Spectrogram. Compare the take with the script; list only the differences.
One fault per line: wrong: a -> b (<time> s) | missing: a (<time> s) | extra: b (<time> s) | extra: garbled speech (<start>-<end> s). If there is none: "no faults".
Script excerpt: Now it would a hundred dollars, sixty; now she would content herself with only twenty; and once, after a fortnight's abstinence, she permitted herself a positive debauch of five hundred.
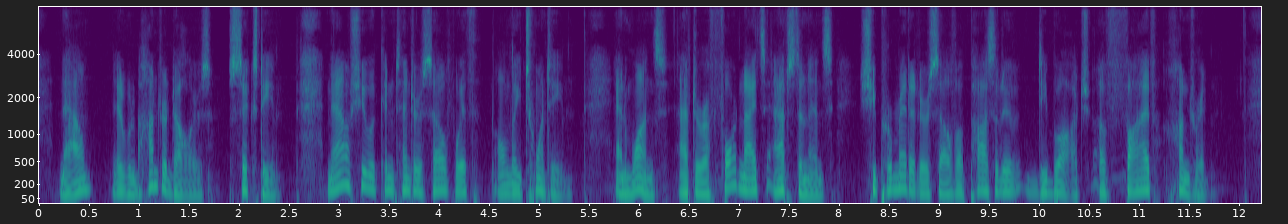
no faults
